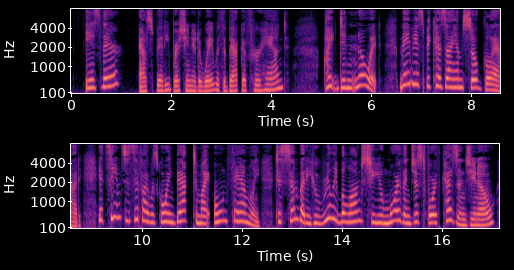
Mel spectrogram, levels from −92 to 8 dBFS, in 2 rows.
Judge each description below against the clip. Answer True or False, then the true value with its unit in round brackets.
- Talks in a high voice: True (275 Hz)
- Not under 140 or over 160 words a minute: False (175 wpm)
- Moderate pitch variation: False (8.3 semitones)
